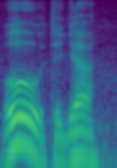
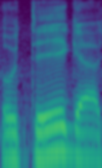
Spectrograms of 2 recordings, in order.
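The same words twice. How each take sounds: First: The stress is on the last syllable. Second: The stress is on the second-to-last syllable. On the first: The speaker calls it wrong. "tu dis pas" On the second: The speaker calls it right. "en créole, l'accent il est sur l'avant-dernière"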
